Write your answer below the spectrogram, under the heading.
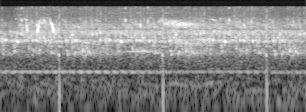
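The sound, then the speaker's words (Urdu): Canal water flows in a steady, continuous trickling rush with a faint low hum beneath it. A few soft ticks break through, and no one speaks. “اس وقت آپ یہ جو نہر دیکھ رہے ہیں، تو یہ نہر کا جو پانی ہے یہ مائع جاری کہلاتا ہے، چلتا پانی”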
